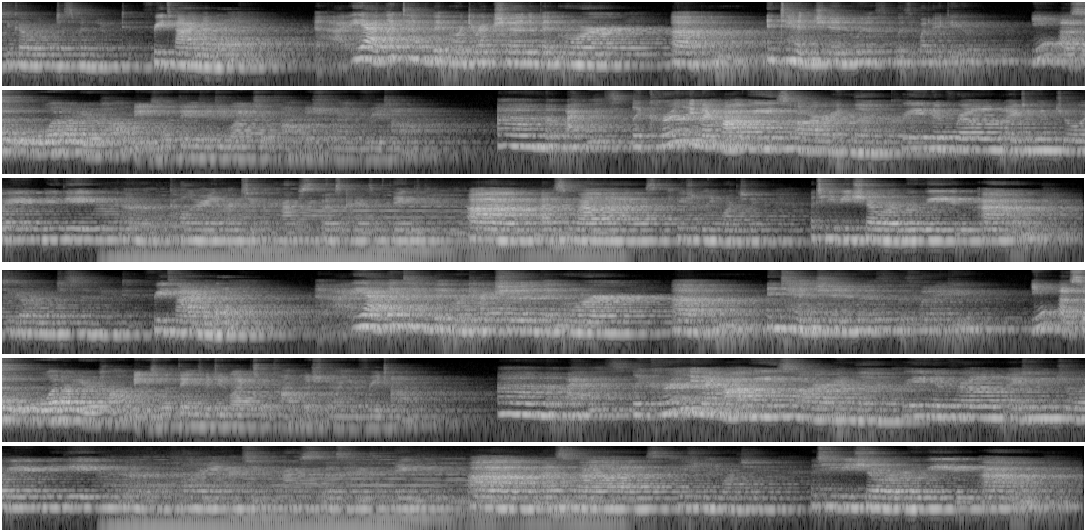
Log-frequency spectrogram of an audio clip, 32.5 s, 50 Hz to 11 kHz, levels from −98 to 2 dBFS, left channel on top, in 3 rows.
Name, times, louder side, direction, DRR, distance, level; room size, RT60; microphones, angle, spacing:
voice 1, 0.0-2.2 3.1-6.4 6.7-9.8 15.8-32.2, left 2 dB, 50° left, -2 dB, 0.4 m, -30 dB
voice 2, 1.9-2.3 10.3-15.0, right 2 dB, 30° right, -3 dB, 0.3 m, -32 dB
sound 1, 22.6-27.8, equal, 5° right, 0.7 m, -42 dB
3.1 x 2.7 x 2.5 m, 2.6 s
head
